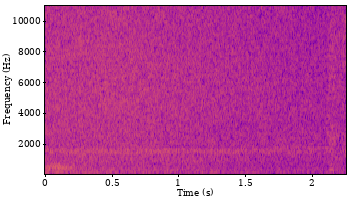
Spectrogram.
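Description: Room tone: a steady, even hiss with no distinct sounds.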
